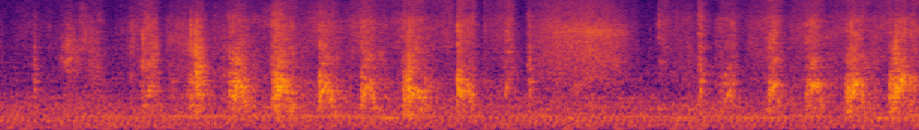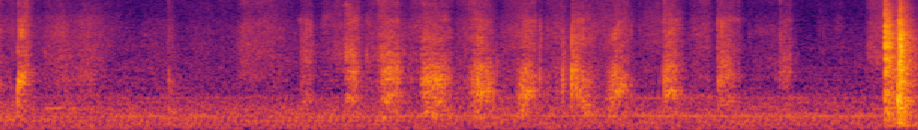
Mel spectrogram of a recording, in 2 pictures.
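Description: Fabric scissors snipping through Ankara cotton print fabric: a run of short cuts about two or three a second, a brief lull, then a second run of cuts.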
